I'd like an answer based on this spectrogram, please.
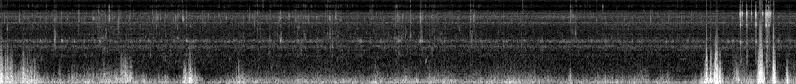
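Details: Low wind rumble and boat or water noise under a steady mechanical hum, with a few sharp knocks near the end and no animal calls.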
